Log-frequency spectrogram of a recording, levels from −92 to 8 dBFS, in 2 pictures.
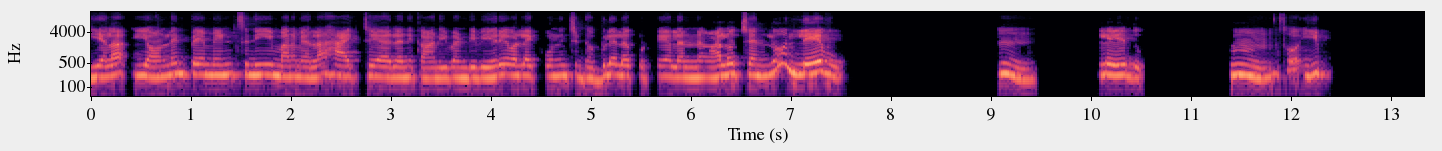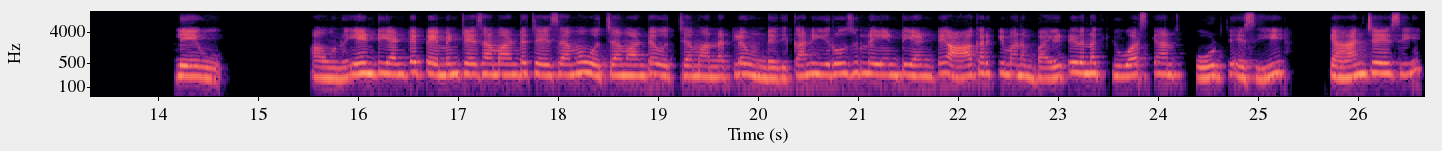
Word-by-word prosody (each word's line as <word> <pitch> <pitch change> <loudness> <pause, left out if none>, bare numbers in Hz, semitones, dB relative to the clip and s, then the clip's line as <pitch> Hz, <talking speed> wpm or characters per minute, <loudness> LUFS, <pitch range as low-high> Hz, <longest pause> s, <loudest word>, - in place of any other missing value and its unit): ఎలా 235 +4 +3 0.2
ఈ - - +3
ఆన్లైన్ 235 +5 0
పేమెంట్స్‌ని 230 0 +1 0.2
మనం 205 0 -2
ఎలా 205 +3 0
హ్యాక్ 205 -1 0
చేయాలని 195 -1 0
కానివ్వండి, 185 +1 -1
వేరే 205 +5 +2
వాళ్ళ 220 0 0
అకౌంట్ 215 0 -4
నుంచి 220 -2 -4
డబ్బులు 190 +6 -1
ఎలా 210 -1 -1
కొట్టేయాలన్న, 195 -1 -2 0.2
ఆలోచనలు 230 +1 +1 0.3
లేవు. 255 -3 +7 1.6
హ్మ్. 235 -7 +3 0.8
లేదు. 225 -4 +3 0.9
హ్మ్. 225 -5 +4 0.2
సో, - - -8 0.3
ఇప్ 235 -2 -5 1.9
లేవు. 205 -3 +3 1.1
అవును. 185 -1 -2 0.2
ఏంటి 255 0 +5
అంటే, 240 +3 0
పేమెంట్ 240 0 +3
చేసామా 235 0 0
అంటే 240 +2 -1
చేశాము, 230 +1 -1 0.2
వచ్చామా 225 0 -1
అంటే 230 +3 -2
వచ్చామా 215 0 -4
అన్నట్లే 200 +4 -3
ఉండేది. 190 -2 -1
కానీ, 225 +3 0
ఈ - - -2
రోజుల్లో 250 0 -1
ఏంటి 230 0 -2
అంటే, 215 +3 -4 0.2
ఆఖరికి 250 +3 -2
మనం 220 -2 -1
బయట 190 +3 -3
ఏదన్నా 255 -1 +3
క్యూఆర్ 220 +1 -2
స్కామ్స్ 235 -1 -5 0.2
కోడ్ 200 +2 +1
చేసి, 195 -4 -3 0.6
స్క్యాన్ 210 +3 +3
చేసి 250 -2 +1
220 Hz, 115 wpm, -24 LUFS, 200-235 Hz, 1.9 s, లేవు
